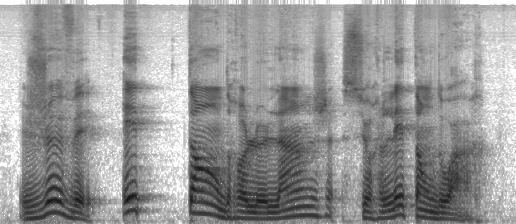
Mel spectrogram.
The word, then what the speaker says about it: étendre: Tu commences par un sourire et ensuite tu imagines un rectangle vertical dans ta bouche. Étendre. Encore une fois, généralement, quand on a les lettres EN, on prononce en.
